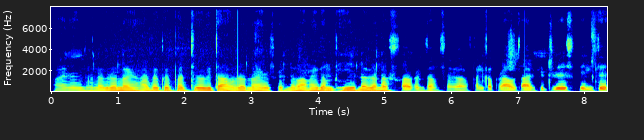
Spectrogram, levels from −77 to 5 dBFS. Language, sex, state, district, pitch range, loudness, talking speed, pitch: Magahi, male, Bihar, Lakhisarai, 130-140 Hz, -18 LUFS, 215 wpm, 140 Hz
